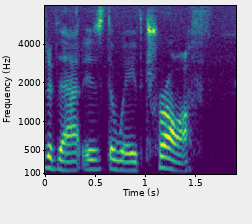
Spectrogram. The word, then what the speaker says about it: trough: that is the wave trough spelled kind of strange but um that's how you pronounce that it's the trough think of like a feeding trough for animals or something like that and that's going to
